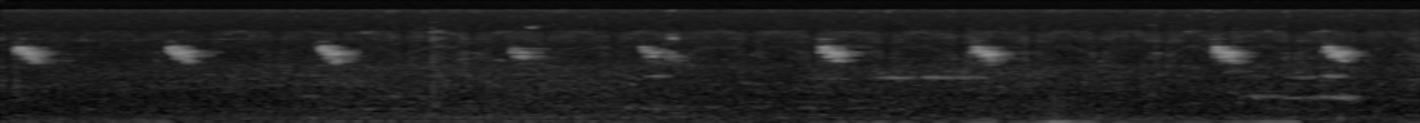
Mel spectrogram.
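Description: A small bird chirping repeatedly, a short, slightly falling chirp roughly every three-quarters of a second, over a faint low rumble.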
